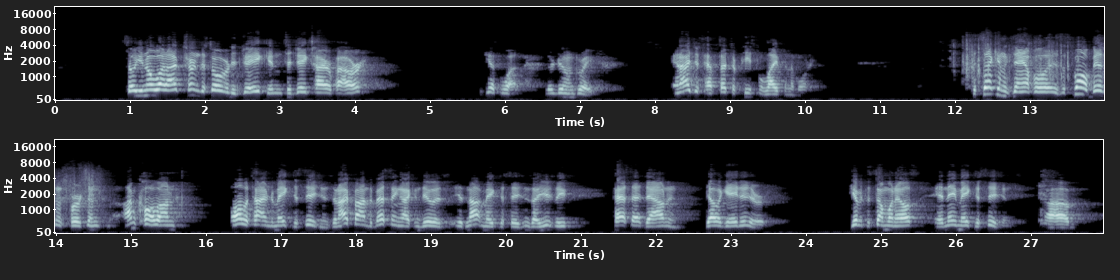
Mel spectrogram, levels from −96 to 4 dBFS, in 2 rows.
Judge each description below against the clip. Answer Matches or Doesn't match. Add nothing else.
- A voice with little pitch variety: Doesn't match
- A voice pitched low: Doesn't match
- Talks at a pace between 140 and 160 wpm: Doesn't match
